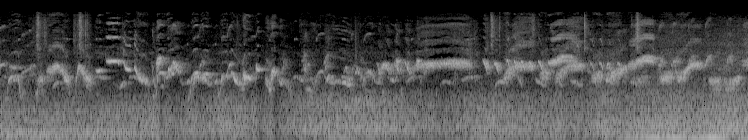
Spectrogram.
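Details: Caged hwamei singing a long, continuous run of fluid whistled phrases and fast twittering trills, varied and loud, over a low background rumble.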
